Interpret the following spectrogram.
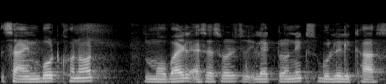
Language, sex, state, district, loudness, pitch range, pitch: Assamese, male, Assam, Sonitpur, -20 LUFS, 125-145 Hz, 130 Hz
